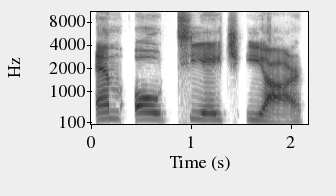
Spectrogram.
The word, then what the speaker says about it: mother: So going back to the question, M-O-T-H-E-R, M-O-T-H-E-R, the way we explain that pronunciation is mother, mother.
